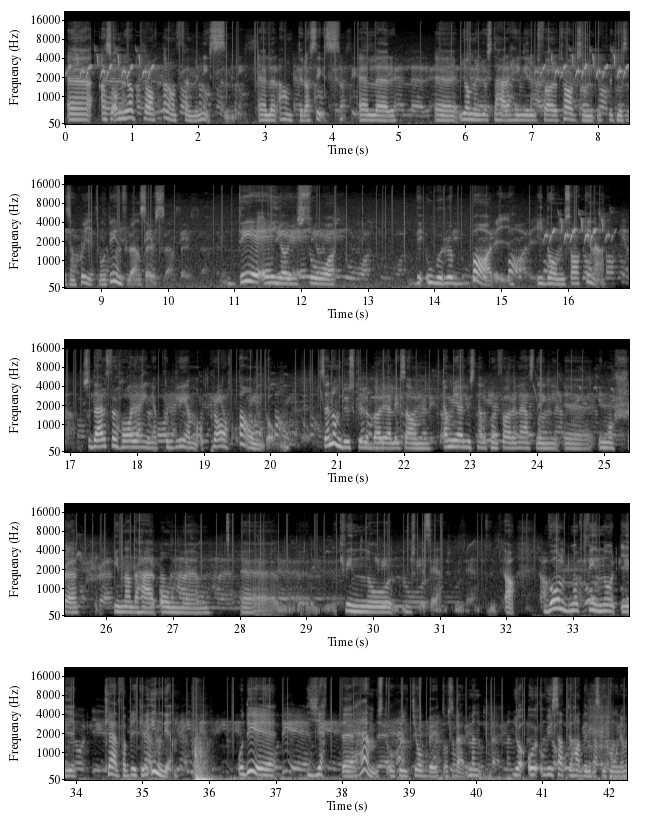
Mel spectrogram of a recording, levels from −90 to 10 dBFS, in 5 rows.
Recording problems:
echo of what is said; strong; throughout; 520 ms later, 10 dB below the speech
animal sounds; loud; throughout; 4 dB below the speech
crackle, like an old record; noticeable; 20 dB below the speech
door banging; loud; at 36 s; peak 5 dB above the speech
abrupt cut into speech; at the end

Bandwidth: 15 kHz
